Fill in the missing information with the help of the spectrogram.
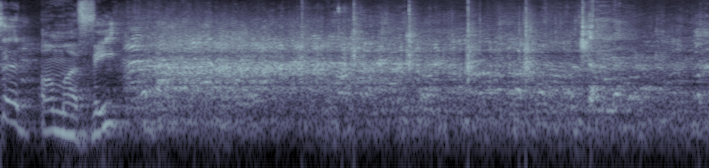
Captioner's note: audience laughing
